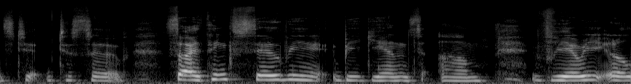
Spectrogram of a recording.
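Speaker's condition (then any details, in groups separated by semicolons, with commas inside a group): Cerebral palsy, mild; hard to understand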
